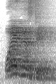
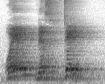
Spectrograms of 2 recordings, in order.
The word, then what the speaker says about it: Wednesday: This D will not be pronounced in the word. Ei shobder modhe D ta uchcharon hobe na. Wednesday. Wednesday, this is wrong. Wednesday.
